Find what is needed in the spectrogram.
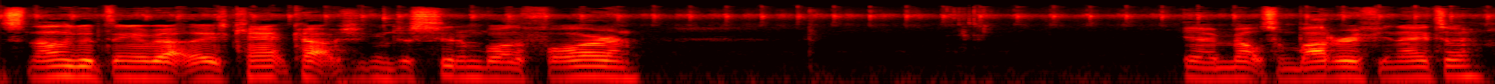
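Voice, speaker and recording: Male speech at a fairly quick pace. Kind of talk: cooking tutorial. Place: open country. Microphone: camera far.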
